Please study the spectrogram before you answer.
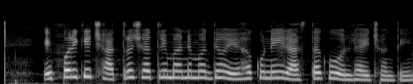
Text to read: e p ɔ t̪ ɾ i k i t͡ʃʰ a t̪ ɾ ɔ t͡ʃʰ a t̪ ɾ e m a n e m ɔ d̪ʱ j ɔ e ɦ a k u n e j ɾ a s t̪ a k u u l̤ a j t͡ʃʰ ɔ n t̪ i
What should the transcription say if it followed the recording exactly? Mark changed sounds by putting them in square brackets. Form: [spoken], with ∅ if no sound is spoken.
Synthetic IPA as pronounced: e p ɔ [∅] ɾ i k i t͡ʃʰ a t̪ ɾ ɔ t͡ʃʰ a t̪ ɾ [i] m a n e m ɔ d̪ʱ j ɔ e ɦ a k u n e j ɾ a s t̪ a k u [o] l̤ a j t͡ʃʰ ɔ n t̪ i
